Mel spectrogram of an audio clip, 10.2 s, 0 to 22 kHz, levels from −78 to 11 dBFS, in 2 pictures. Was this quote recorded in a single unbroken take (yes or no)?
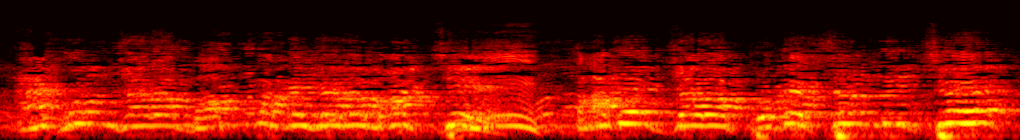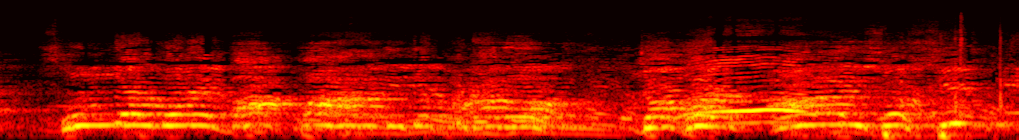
yes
